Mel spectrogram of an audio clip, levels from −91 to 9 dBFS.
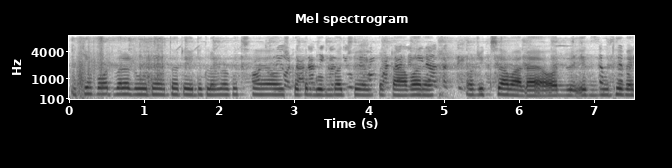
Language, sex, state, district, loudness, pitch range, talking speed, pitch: Hindi, female, Bihar, Vaishali, -16 LUFS, 225-240 Hz, 240 wpm, 230 Hz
